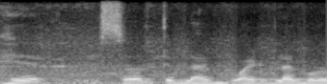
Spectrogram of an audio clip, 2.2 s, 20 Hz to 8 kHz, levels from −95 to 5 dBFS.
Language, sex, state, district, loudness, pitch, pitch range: Marathi, male, Maharashtra, Nagpur, -14 LUFS, 125 Hz, 125-130 Hz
